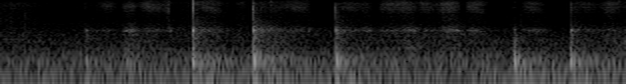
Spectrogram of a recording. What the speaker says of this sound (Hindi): चलो इस उत्तर को हम लिखते हैं।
